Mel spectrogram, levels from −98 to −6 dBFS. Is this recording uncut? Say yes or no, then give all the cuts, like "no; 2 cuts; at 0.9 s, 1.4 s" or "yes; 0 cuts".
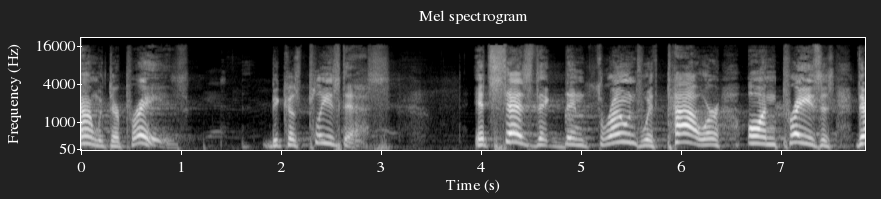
no; 4 cuts; at 2.6 s, 4.8 s, 5.6 s, 6.9 s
